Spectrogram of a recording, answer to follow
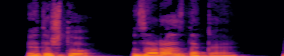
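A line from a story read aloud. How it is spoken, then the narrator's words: Exclamation. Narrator (Russian): воскликнул Гошка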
